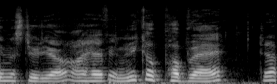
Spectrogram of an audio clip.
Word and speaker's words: Enrico Pobre: Today with me in the studio, I have Enrico Pobre. Did I pronounce that correctly?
